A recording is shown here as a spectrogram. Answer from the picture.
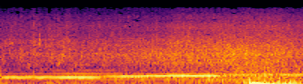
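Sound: sea waves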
